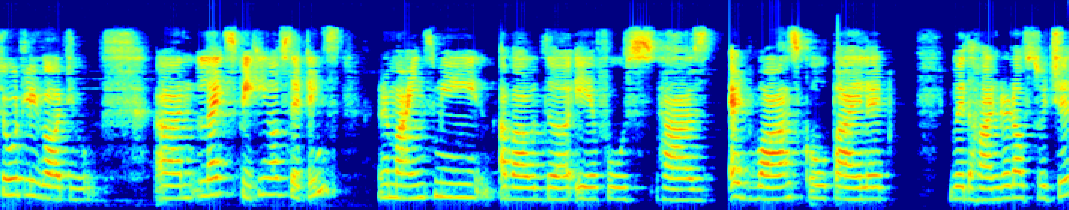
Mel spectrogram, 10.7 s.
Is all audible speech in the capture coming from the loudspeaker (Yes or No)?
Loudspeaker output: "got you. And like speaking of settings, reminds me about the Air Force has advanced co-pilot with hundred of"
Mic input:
Yes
